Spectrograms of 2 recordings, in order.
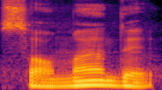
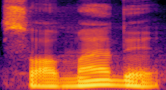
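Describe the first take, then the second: Both takes have the same delivery.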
